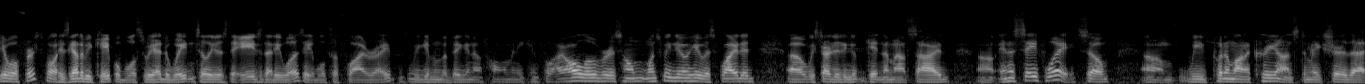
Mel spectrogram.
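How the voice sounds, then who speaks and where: A very fast man's voice with ordinary pitch variation, dry and free of echo. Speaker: zoo bird trainer. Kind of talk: interview answer. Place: stage.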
